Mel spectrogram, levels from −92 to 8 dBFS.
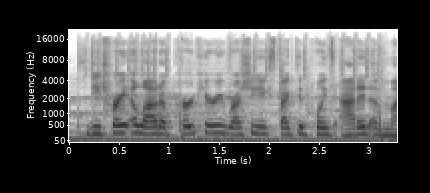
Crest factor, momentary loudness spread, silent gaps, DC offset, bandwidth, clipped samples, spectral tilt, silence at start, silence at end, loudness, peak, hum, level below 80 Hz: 16 dB; 6 LU; none; under 0.1%; 19 kHz; under 0.1%; -4.5 dB/octave; 0 s; 0 s; -23 LUFS; -6 dBFS; none; -36 dBFS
